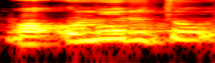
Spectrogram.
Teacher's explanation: یہاں پر رائے ساکنہ سے پہلے میم کے نیچے زیر ہے تو را کو باریک پڑھیں گے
